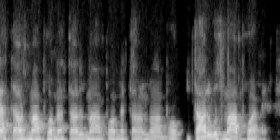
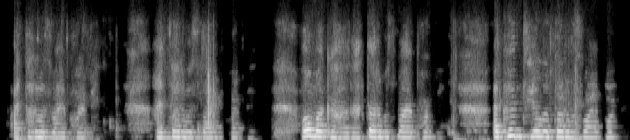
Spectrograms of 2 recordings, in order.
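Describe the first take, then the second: First: Low, muttered rote repetition; imitating Amber Geiger. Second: Higher, softer mock repeated plea; lightly voiced, higher-pitched replay of an excuse; imitating Amber Geiger. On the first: Host quotes the officer's tape, low droning mock repetition. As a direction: run the excuse together in a low drone. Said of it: "Okay, she said". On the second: Host mimics the officer's repeated excuse, higher mock plea. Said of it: "Amber Geiger is saying the whole time".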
